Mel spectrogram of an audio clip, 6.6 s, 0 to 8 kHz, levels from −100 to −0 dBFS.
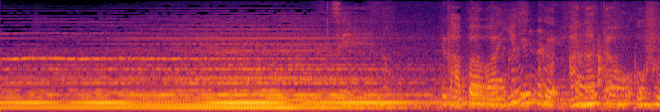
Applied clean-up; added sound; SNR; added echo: none; none; none; none.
